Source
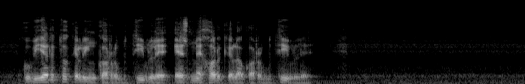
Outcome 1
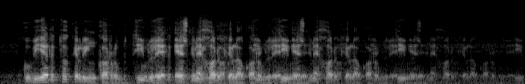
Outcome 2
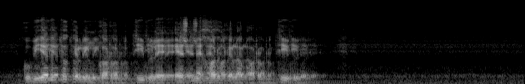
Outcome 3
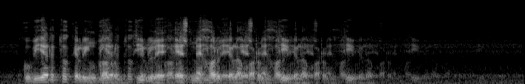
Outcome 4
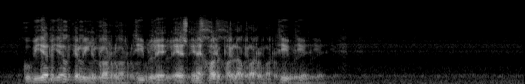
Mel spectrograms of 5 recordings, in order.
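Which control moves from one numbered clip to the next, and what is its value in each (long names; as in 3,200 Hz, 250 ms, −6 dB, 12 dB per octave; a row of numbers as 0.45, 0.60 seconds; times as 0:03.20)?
repeating echo, delay time: 1,169, 100, 651, 162 milliseconds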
